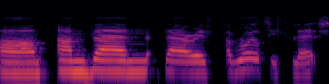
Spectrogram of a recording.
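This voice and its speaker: A woman speaks with a British accent at a medium pitch, her intonation monotone and flat. The background is quiet, and the sound is dry and close with no echo. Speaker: thriller novelist. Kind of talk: interview. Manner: halting.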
